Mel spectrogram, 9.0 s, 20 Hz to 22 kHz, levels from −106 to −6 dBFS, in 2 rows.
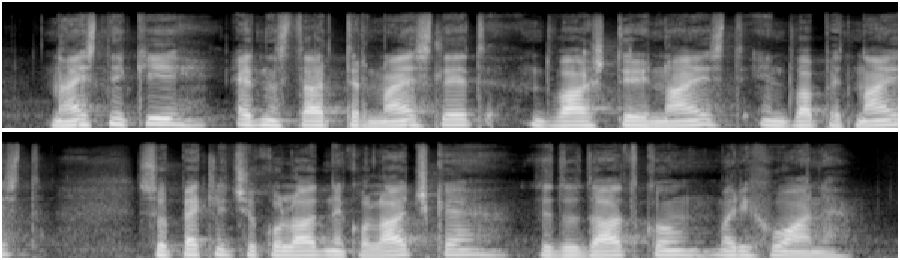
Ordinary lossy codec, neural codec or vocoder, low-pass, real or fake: none; vocoder, 44.1 kHz, 128 mel bands every 512 samples, BigVGAN v2; 14.4 kHz; fake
